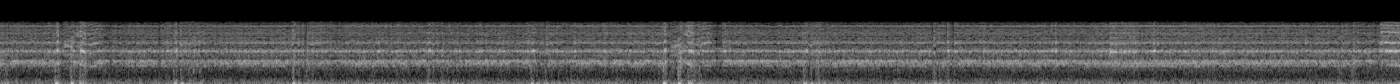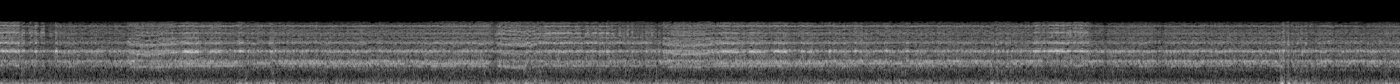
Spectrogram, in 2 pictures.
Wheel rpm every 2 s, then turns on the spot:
230, 230, 230, 240, 230, 230, 230, 230, 230, 230, 230, 230, 230, 230.
none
